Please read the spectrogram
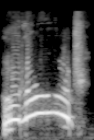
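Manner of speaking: owlbear voice. Acted. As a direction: repeat the hoot even bigger. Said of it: "What was that again?".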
